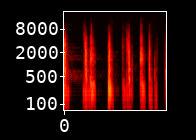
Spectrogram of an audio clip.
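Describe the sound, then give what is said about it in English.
A clock ticks on its own, giving many faint, crisp ticks in a quick, slightly uneven rhythm, some landing close together in pairs. “Can you stop your clock ticking over there?”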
